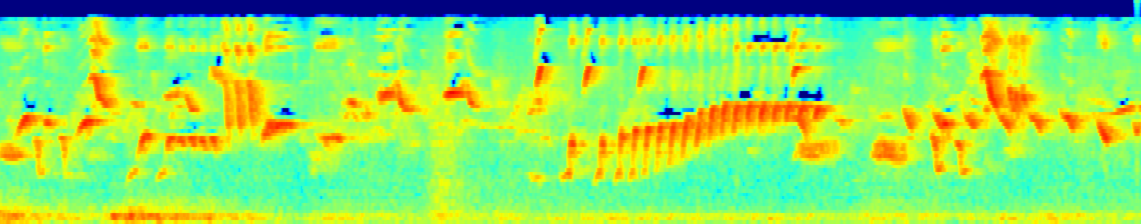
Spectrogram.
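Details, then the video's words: White-rumped shama singing in form building: sharp chips and whistles, then a long rising series of rapid buzzy notes, ending in loud varied whistled phrases. "White Rumped shama- form building"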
